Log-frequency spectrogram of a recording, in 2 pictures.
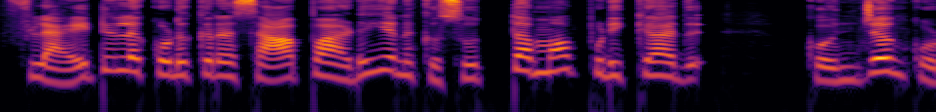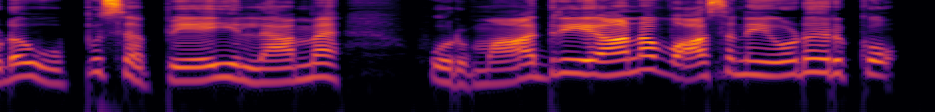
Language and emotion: Tamil, disgusted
